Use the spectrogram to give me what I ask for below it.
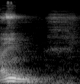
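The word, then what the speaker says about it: ʿayn: se llama a a ain y Cómo se pronuncia esta letra es un cierre de la garganta y una explosión de aire Es como si fueras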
